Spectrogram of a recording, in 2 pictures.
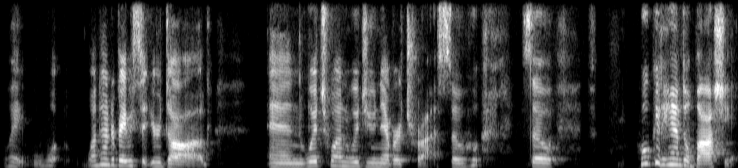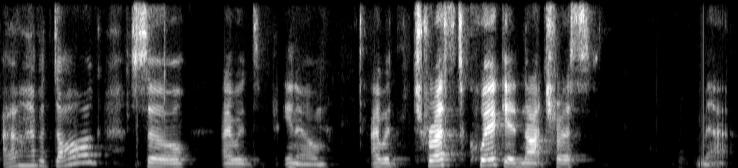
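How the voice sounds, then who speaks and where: Female sports-show co-host, lowish voice, highly expressive, casual rapid-fire Q&A banter, thoughts that trail off.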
